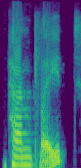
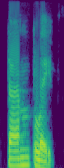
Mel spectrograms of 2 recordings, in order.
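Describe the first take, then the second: First: The first t has a puff of air. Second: The first t has no puff of air. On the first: "if we have the sound like this template in inner circle English" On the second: "substitute the the aspirated sound with an unaspirated one. So it's gonna be template"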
